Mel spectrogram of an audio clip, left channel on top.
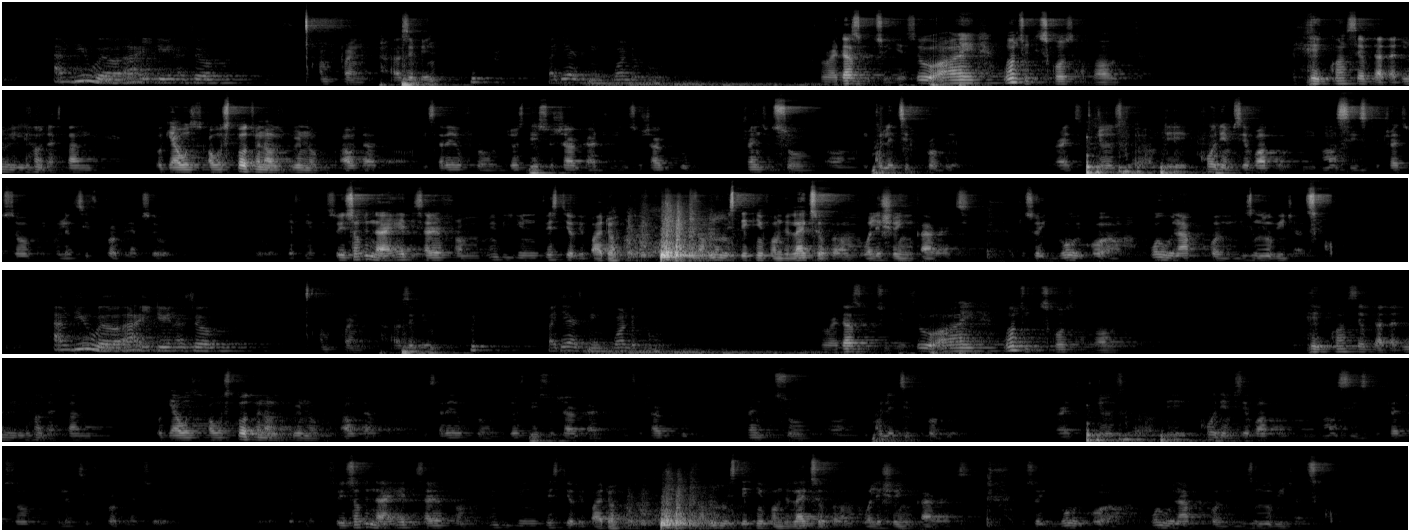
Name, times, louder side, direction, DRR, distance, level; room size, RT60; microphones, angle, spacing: voice 1, 0.5-2.4 4.7-4.8 5.5-6.9 38.0-38.2, right 1 dB, 40° right, 0.9 m, -44 dB
voice 2, 3.0-3.6 3.9-4.4 8.2-11.2 13.0-15.0 15.6-17.8 18.4-20.1 20.5-20.7 21.5-22.5 22.8-23.6 24.6-27.0 27.3-28.4 28.7-29.8 31.4-37.8 38.4-41.4, left 9 dB, 85° left, 0.4 m, -36 dB
21.5 x 7.5 x 5.4 m
head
